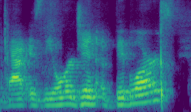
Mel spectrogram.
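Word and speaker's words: Biblarz: It's a bit of a hard name to pronounce, and I used to joke with my grandfather that they fled Poland and it used to be Biblarski, and it's the only time they Americanized the last name and they made it more difficult to pronounce. So it's just 2 syllables, just like it looks.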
